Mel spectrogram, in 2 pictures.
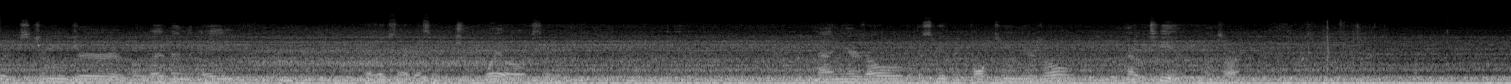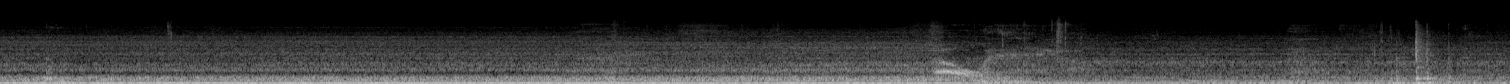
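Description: Steady low mechanical hum from the running Carrier gas pack, with its blower motor not running, under muffled, indistinct talking in the first twelve seconds and again briefly near the end.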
